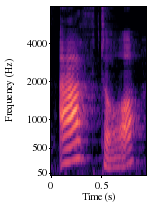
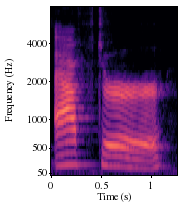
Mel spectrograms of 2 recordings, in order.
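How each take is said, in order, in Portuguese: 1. O R final é omitido. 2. O R final é fortemente pronunciado. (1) "a forma que os britânicos pronunciariam" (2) "esse R não é pronunciado como"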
